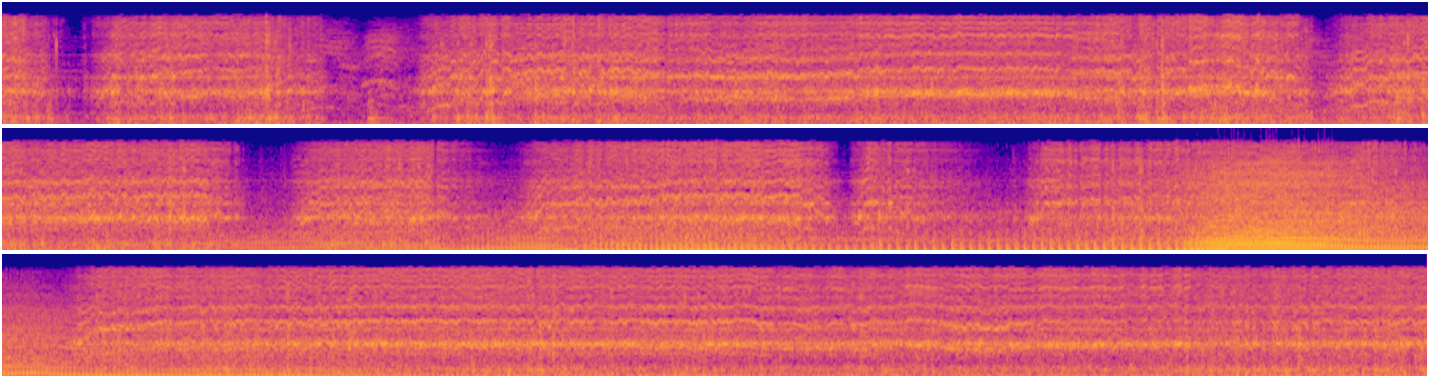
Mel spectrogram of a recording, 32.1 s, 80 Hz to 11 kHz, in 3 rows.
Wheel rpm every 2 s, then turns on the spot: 160, 100, 200, 220, 200, 160, 110, 120, 130, 110, 40, 190, 220, 220, 220, 230.
none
